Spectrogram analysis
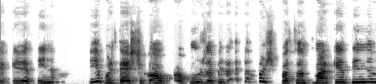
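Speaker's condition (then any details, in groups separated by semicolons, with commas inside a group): Ataxia after brain injury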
